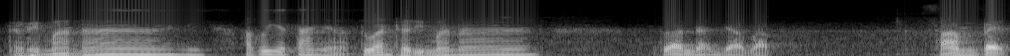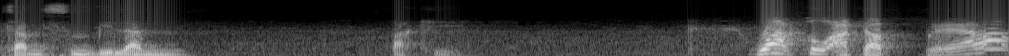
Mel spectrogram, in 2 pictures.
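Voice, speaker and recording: A man preaching a sermon in with a lilt, telling a story and acting out the other voices with big jumps in pitch. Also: husky. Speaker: pastor. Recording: phone-like narrow sound.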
